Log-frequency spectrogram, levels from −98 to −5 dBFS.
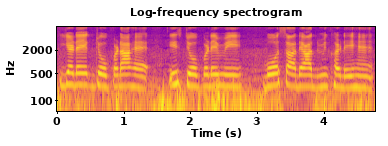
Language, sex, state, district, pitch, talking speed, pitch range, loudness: Hindi, female, Haryana, Charkhi Dadri, 230 Hz, 150 wpm, 220-245 Hz, -15 LUFS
